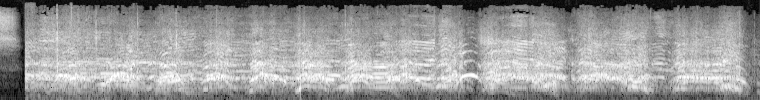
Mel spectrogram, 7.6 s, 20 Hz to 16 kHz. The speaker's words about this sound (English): It's about 9:30 on a warm Sunday night, and a crowd has gathered around the winning team from California, who just barely took first place in the annual soccer tournament organized by the Sudanese American Soccer Federation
